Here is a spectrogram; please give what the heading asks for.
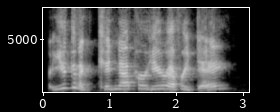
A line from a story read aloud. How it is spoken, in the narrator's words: Jacob asked with a laugh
